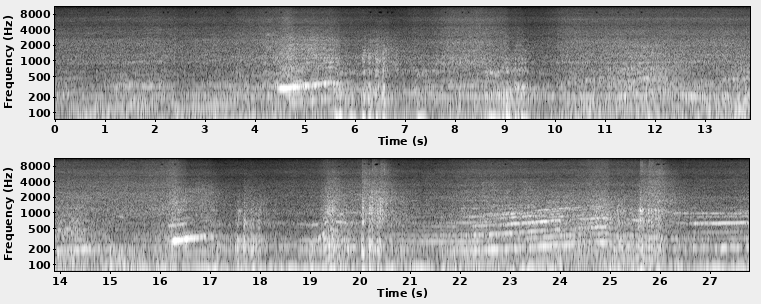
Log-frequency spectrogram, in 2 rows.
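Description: Lamborghini Aventador S's 6.5-litre V12 heard from inside the cabin, revving up repeatedly as the car accelerates through a road tunnel, with a long climbing sweep in pitch in the second half. A few short sharp sounds cut in between the revs.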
